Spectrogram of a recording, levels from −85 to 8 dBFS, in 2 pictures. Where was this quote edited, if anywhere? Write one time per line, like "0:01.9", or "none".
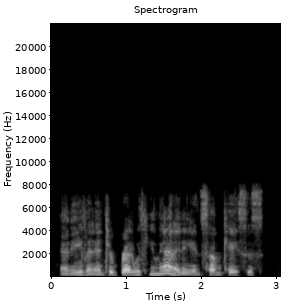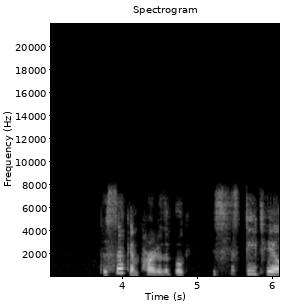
none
